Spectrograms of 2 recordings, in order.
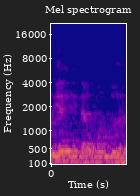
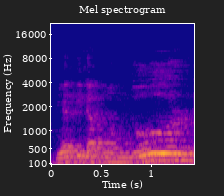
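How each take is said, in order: First: Said in the usual way. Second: Dia tidak mundur, loud and slow; loud slow declaration; emphatic refrain. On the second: Real, not acted. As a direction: punch out mundur. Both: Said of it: "repeated refrain".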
